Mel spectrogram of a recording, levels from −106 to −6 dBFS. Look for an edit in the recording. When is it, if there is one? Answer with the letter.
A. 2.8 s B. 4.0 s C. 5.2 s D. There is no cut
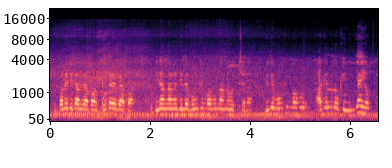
D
